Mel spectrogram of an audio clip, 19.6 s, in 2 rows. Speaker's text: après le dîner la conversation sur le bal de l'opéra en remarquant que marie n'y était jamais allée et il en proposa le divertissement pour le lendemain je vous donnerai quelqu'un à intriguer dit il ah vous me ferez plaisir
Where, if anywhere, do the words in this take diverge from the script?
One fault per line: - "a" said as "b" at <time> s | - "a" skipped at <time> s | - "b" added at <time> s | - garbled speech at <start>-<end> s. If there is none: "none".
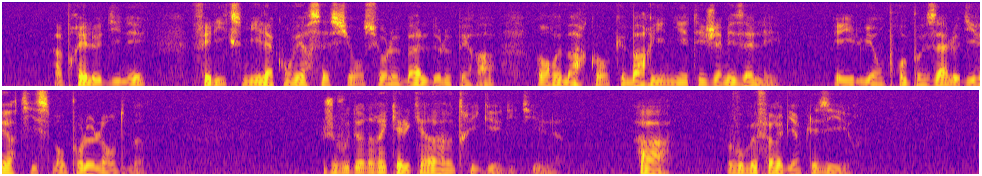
- "félix mit" added at 1.9 s
- "lui" added at 8.6 s
- "bien" added at 17.6 s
